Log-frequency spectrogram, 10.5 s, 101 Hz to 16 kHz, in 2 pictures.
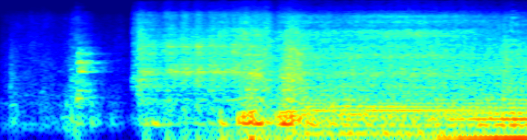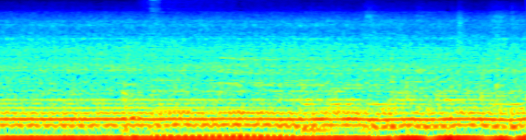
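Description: Ventrac 4500Z tractor's engine starting: it begins about a second and a half in, picks up over the next second or so, then settles into a steady idle.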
